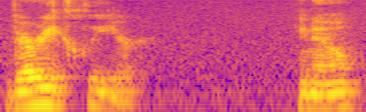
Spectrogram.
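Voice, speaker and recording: A man's voice: mid-range voice, animated, unhurried, a little hiss or hum. A man giving a conversational, explanatory pronunciation lesson as a coach. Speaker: accent coach. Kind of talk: instructional lesson with pronunciation demonstrations.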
